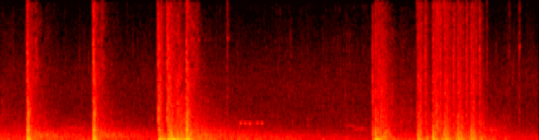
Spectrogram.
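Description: Gunfire in Stalker Anomaly with the Gamma modpack comes as sharp, close single shots, then short bursts and a rattling volley, separated by quiet gaps.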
